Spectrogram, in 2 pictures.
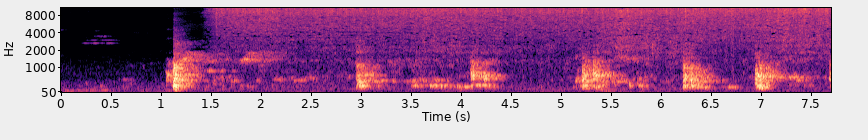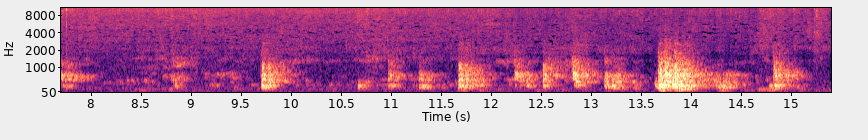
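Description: Masala tinda (Indian round gourd) curry sizzling in a nonstick kadai, starting suddenly about a second in. A spatula scrapes and knocks through it again and again as the vegetables are stirred, the loudest stroke near the end.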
